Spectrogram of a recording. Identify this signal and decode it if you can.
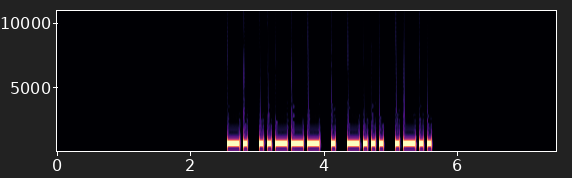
Morse code, heard as a keyed tone, about 21 wpm, 700 Hz. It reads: N2EBL
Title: USA Call Signs - 5 Characters - Repeated 3x - 20wpm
